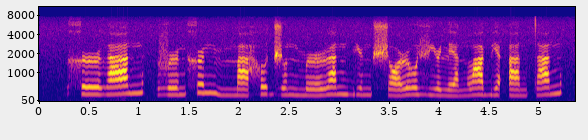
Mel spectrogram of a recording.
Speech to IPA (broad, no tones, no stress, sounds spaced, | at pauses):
x ə˞ ð a n | v ə˞ n x ə˞ n mː a h o d͡ʒ o n m ə˞ ɭ a n bʲ ə˞ n ʃ ɔ ɭ o vʲ ə˞ lʲ a n lˠ a bʲ a ʔ a n t a n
